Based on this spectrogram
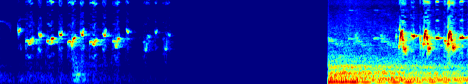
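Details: Singing yellow-vented bulbul, its song meant to draw replies from other bulbuls: a short burst of bubbly chattering notes fading into a few soft ones, then silence and an abrupt cut to a noisier passage of chirps.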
